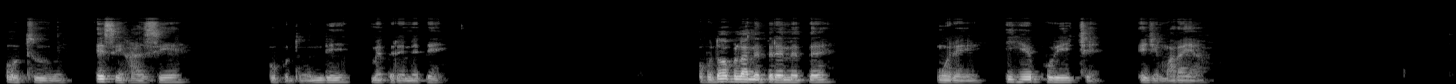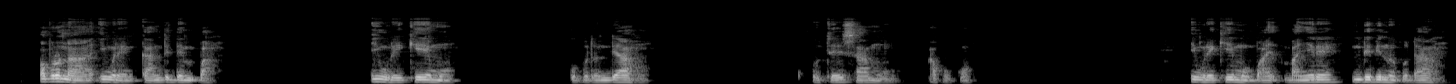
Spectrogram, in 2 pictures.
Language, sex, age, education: Igbo, male, 15-29, tertiary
